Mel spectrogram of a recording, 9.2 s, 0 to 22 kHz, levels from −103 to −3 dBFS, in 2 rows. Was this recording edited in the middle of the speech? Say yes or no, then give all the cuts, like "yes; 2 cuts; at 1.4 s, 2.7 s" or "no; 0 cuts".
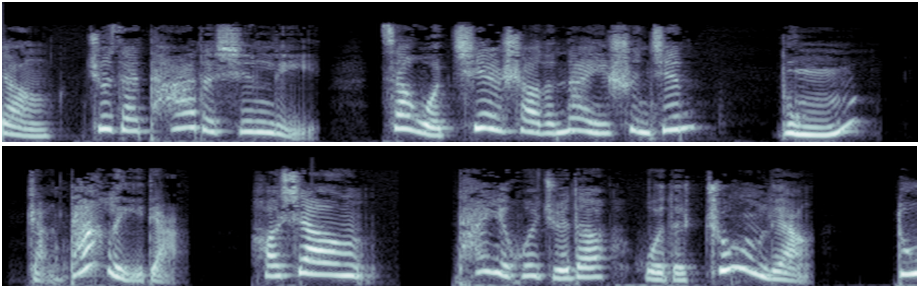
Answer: no; 0 cuts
